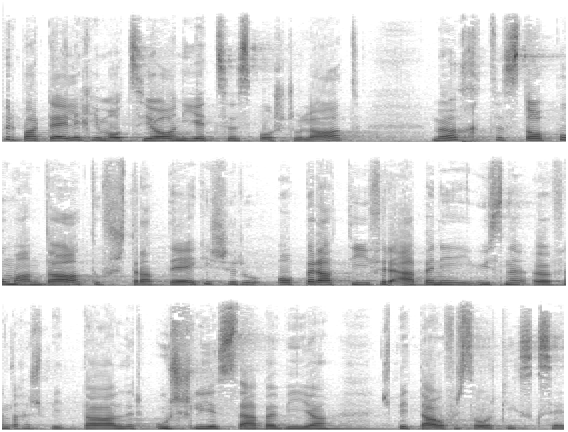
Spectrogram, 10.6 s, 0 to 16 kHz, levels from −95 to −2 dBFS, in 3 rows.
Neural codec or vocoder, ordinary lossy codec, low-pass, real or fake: none; none; 14.4 kHz; real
